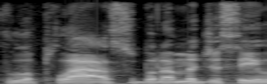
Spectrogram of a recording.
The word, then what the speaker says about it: Laplace: a little place here her name is pronounced LaPlace but I'm gonna just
